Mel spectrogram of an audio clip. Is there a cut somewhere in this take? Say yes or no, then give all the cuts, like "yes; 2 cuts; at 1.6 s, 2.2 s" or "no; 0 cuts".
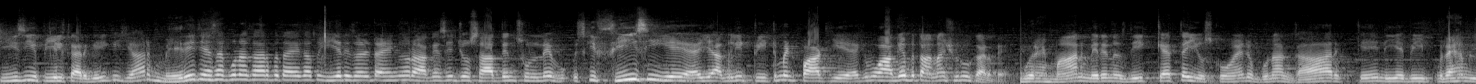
yes; 1 cut; at 10.2 s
